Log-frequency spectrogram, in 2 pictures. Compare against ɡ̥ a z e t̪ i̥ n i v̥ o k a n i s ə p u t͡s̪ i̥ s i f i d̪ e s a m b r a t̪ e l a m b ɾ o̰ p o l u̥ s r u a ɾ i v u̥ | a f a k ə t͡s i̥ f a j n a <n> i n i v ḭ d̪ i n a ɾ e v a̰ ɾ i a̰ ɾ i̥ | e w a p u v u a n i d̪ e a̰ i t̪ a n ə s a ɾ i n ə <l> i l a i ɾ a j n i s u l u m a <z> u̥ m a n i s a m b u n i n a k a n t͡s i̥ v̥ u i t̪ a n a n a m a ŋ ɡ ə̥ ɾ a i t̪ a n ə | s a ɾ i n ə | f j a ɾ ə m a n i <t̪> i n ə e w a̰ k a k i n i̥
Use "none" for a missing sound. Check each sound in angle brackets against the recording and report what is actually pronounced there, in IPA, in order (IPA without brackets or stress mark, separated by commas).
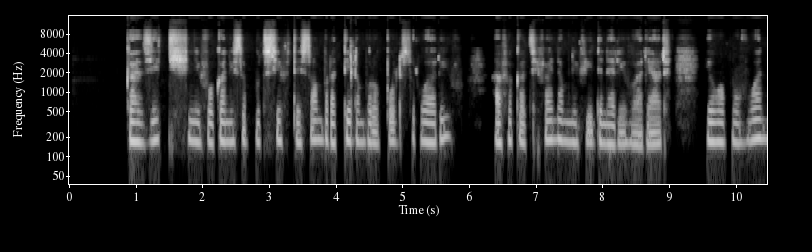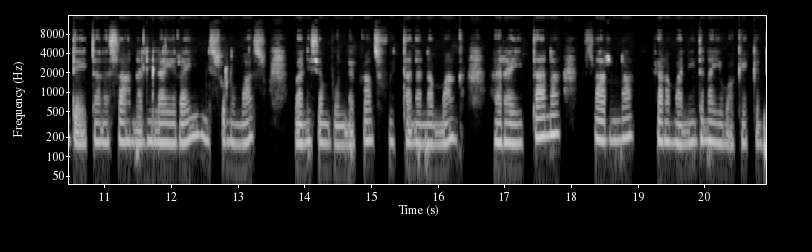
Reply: m, l, s, d̪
